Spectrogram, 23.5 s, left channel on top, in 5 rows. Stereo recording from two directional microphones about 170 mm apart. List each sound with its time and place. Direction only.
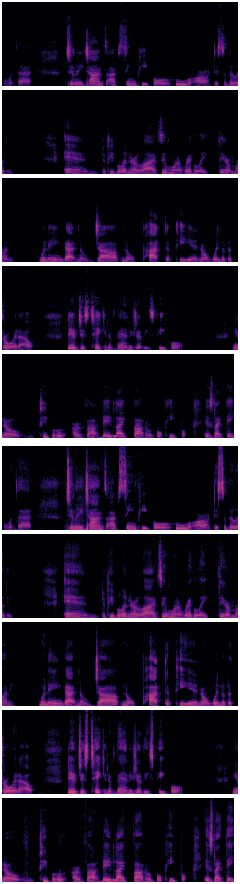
0.0 s speech: 35° right (ahead or behind)
18.4 s a sound: 35° right (ahead or behind)
19.6 s speech: 35° right (ahead or behind)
